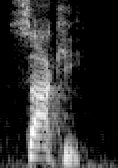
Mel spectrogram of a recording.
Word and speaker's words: Psaki: Psaki is pronounced Saki. – Oh, see, the P is silent. – Okay, so it is Saki. – I wondered. – Like the drink.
